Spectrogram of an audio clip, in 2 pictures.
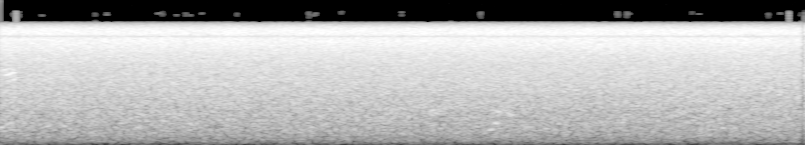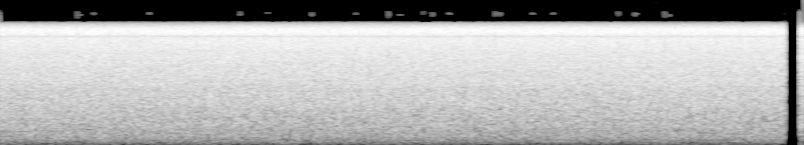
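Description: Waterfall pouring down a rock face into a boulder-strewn stream: a steady, even rush of falling water, briefly broken off about halfway through.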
